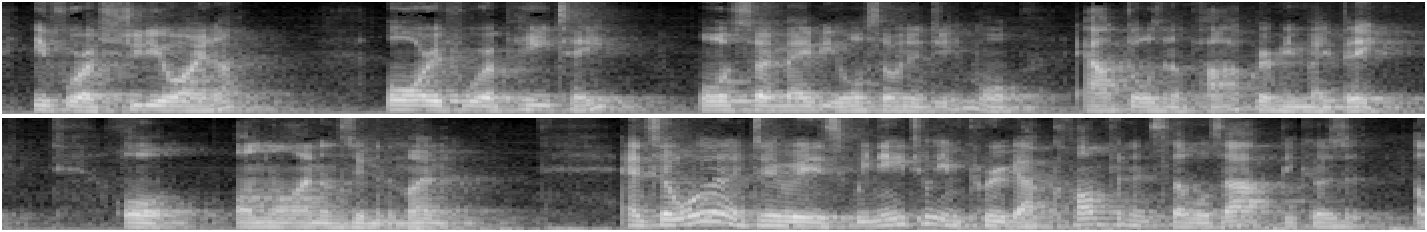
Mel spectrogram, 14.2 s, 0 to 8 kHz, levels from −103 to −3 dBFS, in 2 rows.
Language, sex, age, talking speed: English, male, 20-39, 210 wpm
